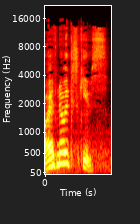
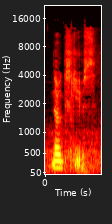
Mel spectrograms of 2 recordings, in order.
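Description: First: Said in the usual way. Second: Softly breathed under her breath, almost unvoiced; whispered afterthought to herself; quiet repeat. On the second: Shown as a demonstration. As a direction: say it again to herself, hushed.

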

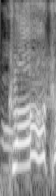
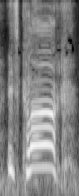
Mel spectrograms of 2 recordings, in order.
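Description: First: Rising excited shout of the name. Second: Said in the usual way. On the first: Real, not acted. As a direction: call the name out, thrilled. Goal chance, calling out.

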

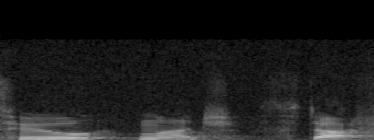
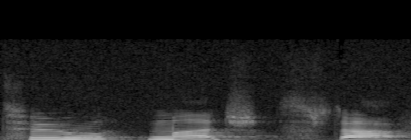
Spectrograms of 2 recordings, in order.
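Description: The two takes are said the same way.

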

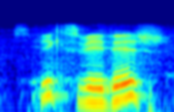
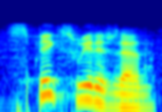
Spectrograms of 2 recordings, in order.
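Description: First: Put-on slow, questioning Swedish accent; mock Swedish accent. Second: Said in the usual way. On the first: Doubting a player's claimed nationality, mock Swedish accent. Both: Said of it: "you would talk like this".

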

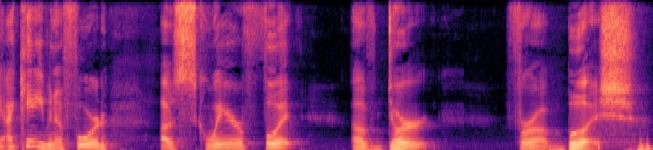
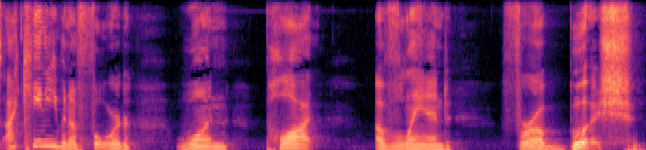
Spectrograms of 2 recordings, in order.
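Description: First: High, slow, punched words, ending louder and slow on "for a bush"; emphatic complaint. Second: High-pitched whine rising to a louder, slow drawn-out end; whiny complaint. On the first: Repeating the land complaint to a friend, slow emphatic punching. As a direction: hammer each word out, slower and louder. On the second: Ranting to a friend about unaffordable land, high-pitched whine. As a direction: whine it up high, then lean hard on the last words. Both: Acted.

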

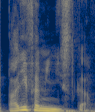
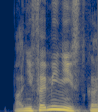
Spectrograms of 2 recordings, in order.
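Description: First: Said in the usual way. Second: Louder, ironic on "feministka"; sarcastic. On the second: Shown as a demonstration. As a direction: stress "feministka" with mock respect. (sarkastycznie "Pani feministka") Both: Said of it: "jak ona się sama nazywa".

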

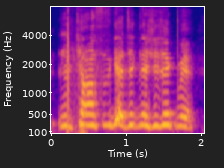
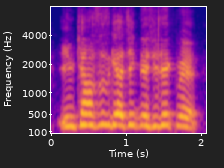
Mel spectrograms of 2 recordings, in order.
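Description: No difference in how they are said.

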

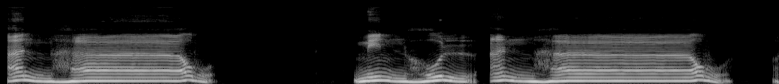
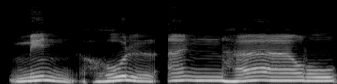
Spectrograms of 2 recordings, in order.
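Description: First: আনহার drawn out very slowly, stopped on র with no vowel; pausal stop form. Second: মিনহুল আনহারু recited slowly, the final রু voiced; full vowel ending. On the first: Teacher showing the stop at the verse pause, very slow. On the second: Teacher reciting slowly, full ending before the stop. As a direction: read through with the ending. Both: Shown as a demonstration. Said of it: "এখানে ওয়াকফ করলে আনহার বলতে হবে".

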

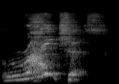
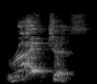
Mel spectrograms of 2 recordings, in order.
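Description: First: Said in the usual way. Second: Righteous whispered with a rise; whispered, wondering Righteous. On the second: Shown as a demonstration. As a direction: breathe Righteous as a stunned question. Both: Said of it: "You know what I'm saying?".

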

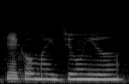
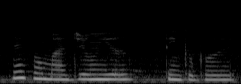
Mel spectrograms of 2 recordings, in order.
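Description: First: Tender coo. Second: Soft, higher loving coo; tender coo. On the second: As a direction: coo gently, hushed. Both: Real, not acted. Cooing over sleeping baby.

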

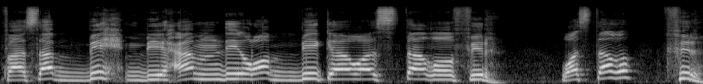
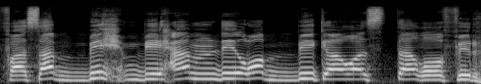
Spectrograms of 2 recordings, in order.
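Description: First: Slow chanted verse with the ending sounded; Quran recitation. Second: Slow chant that stops on ওয়াস্তাগফির; Quran recitation with a pause. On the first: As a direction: recite slowly and voice the final sound. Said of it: "হাটা একটু কি করতে হবে? উচ্চারণ করতে হবে". (ধীর তিলাওয়াত, শেষ অক্ষর উচ্চারণ) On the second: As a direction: recite slowly and take a breath at the end. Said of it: "এরকম করে কি করতে হবে? নিঃশ্বাস নিতে হবে". (থেমে শ্বাস নিয়ে তিলাওয়াত) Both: Shown as a demonstration.

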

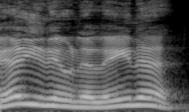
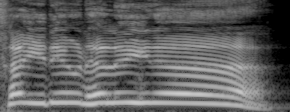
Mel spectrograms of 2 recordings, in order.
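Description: First: Said in the usual way. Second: Big hello. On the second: Real, not acted.

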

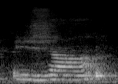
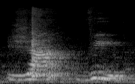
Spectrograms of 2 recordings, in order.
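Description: First: "Janvier" broken in two with a pause; "Janvier" in two separated syllables. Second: Said in the usual way. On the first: Shown as a demonstration. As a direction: sound out "Janvier" slowly for learners. Teacher splits the word for learners.

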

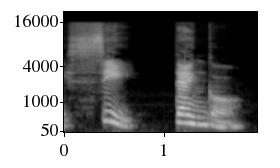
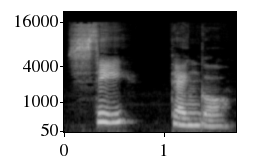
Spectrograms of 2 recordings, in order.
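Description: First: Sí, tengo. said clearly, falling on tengo; Spanish pronunciation. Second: Careful model of Sí, tengo. to echo; Spanish pronunciation. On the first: Teacher models the answer for the class, clear. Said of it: "we say". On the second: Teacher models the answer again for repetition, clear. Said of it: "Everybody repeat after me". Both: Shown as a demonstration.

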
